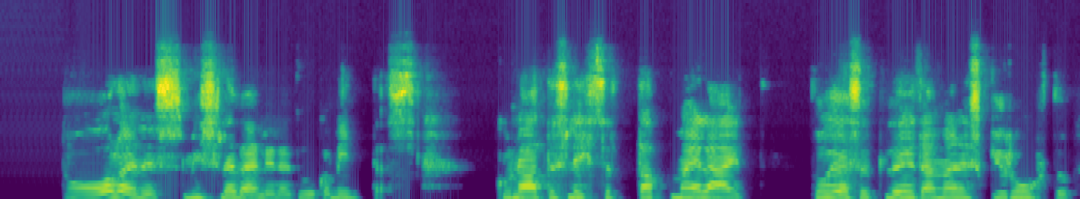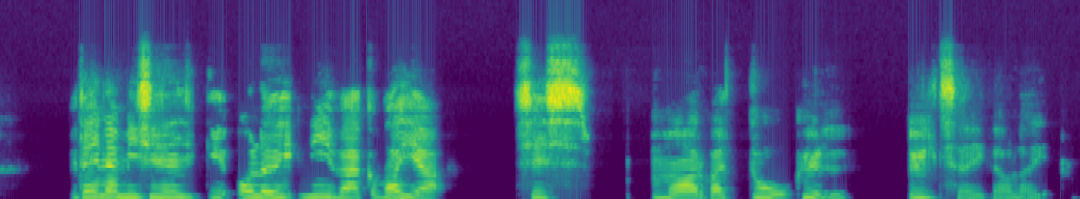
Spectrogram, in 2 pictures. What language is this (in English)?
Võro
